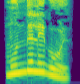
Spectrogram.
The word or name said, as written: ಮುಂದಲೆಗೊಳ್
